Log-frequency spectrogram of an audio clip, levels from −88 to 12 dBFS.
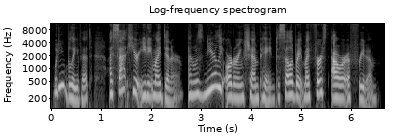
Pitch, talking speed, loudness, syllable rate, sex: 230 Hz, 200 wpm, -21 LUFS, 5.9 syllables/s, female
